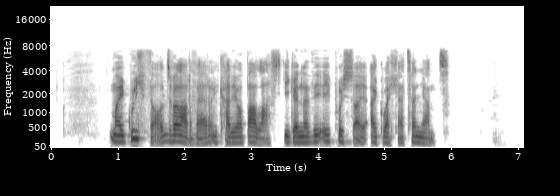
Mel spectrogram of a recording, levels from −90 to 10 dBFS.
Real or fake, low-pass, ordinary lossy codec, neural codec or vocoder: real; 7.2 kHz; Opus, 64 kbps; none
